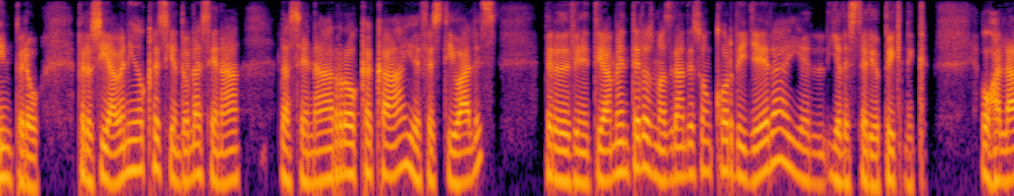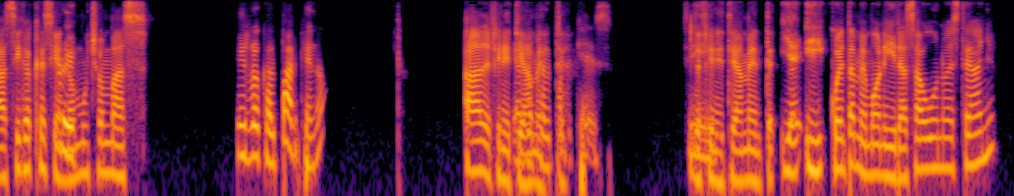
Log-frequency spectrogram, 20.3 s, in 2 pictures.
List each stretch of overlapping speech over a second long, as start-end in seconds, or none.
none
